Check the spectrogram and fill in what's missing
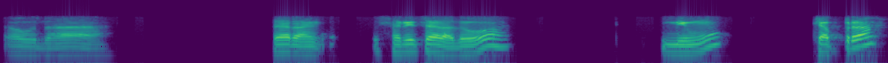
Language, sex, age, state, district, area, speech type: Kannada, male, 30-45, Karnataka, Chamarajanagar, rural, conversation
